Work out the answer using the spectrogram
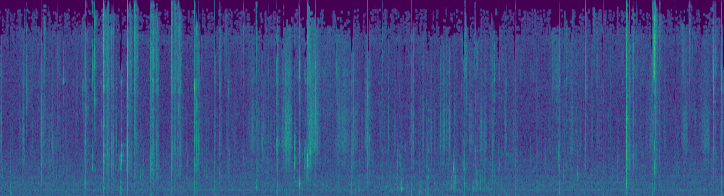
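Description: Close-miked chewing and crunching of frozen chocolate-coated treats: a quick, irregular run of sharp crackling clicks, over a steady low hum.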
